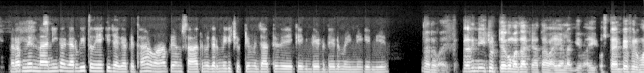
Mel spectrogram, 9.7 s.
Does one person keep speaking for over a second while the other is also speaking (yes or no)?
no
